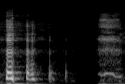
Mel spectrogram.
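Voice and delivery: high laughter breaking words; laughing. Real, not acted. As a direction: laugh mid-sentence. Laughing at card combo.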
